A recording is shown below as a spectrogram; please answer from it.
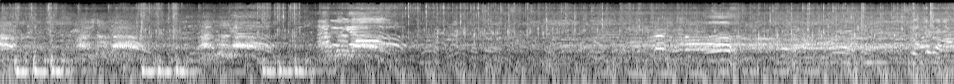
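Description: Football supporters chanting in unison with low drum beats in time, about one chant every two seconds for the first five seconds, then a long shout. After that the crowd carries on more quietly with scattered voices.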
